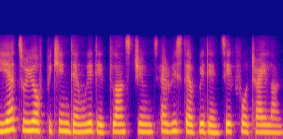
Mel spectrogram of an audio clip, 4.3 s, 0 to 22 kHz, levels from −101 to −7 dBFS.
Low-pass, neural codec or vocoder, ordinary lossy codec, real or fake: none; codec, 16 kHz, 0.3 kbps, FocalCodec; none; fake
